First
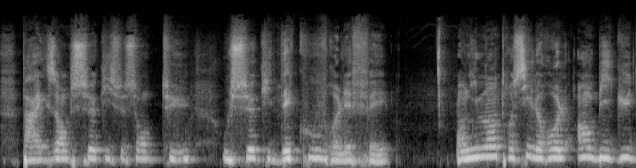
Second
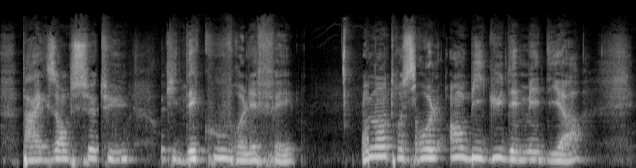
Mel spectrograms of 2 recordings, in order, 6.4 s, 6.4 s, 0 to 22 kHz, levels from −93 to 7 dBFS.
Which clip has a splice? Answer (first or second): second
